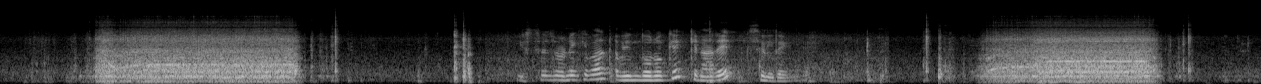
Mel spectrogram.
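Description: A sewing machine whirs in short, fast bursts.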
